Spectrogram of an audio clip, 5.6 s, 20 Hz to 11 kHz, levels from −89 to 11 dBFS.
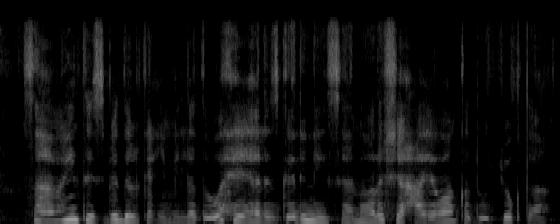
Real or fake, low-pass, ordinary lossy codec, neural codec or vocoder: fake; 9.9 kHz; none; vocoder, 22.05 kHz, 80 mel bands, WaveNeXt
